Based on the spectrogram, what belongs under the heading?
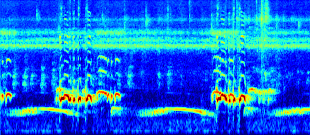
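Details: Zebra dove of local stock, a prolific big-voiced singer meant to prompt other doves into song: trilled, bubbling coo phrases over long, low, drawn-out coos that slide downward, in repeated cycles.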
